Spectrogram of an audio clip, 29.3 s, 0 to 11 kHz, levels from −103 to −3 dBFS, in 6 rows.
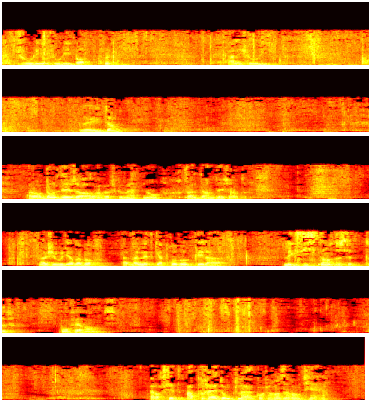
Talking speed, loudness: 105 wpm, -19 LUFS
